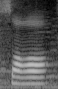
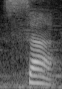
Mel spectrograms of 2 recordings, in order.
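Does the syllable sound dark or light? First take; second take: dark; light. First: The syllable is heavy with an o-like vowel. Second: The syllable is light with a clear a vowel. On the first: The speaker calls it wrong. "suaranya sudah mirip-mirip dengan huruf sad" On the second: The speaker calls it right. "membacanya dengan lidah kita datar"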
